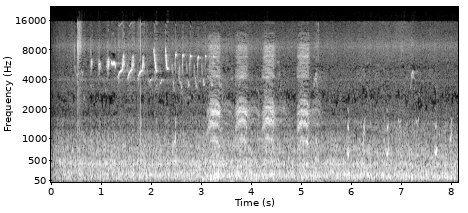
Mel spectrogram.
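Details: Grey francolin (teetar), male and female, giving four harsh, broadband calls in a quick run midway, after several high thin chirps from another small bird, with steady low background noise throughout.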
